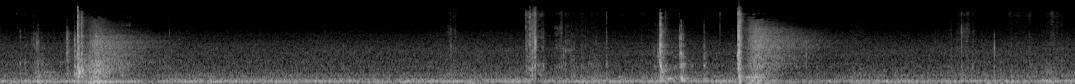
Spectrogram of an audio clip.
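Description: Steady low hum with a handful of sharp knocks, the loudest about a second in and about seven seconds in, each echoing briefly in a large room.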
